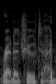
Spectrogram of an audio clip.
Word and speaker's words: retatrutide: And by the way, I like the way you pronounce it correctly, and I call it retatrutide, but the correct way to pronounce it is Retatrutide.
